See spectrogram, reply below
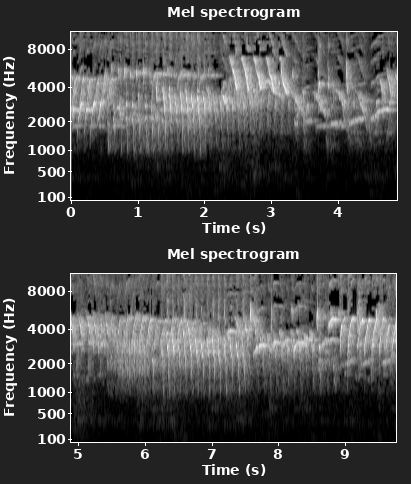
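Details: Canary pouring out a long, dense song of fast trills, chirps and rolling phrases at high pitch, almost without breaks.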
